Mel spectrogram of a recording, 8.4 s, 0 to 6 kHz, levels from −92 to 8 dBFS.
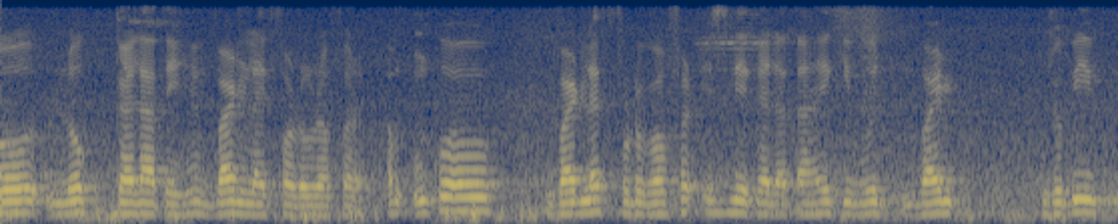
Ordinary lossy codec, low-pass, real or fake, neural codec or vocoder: none; 5.4 kHz; real; none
